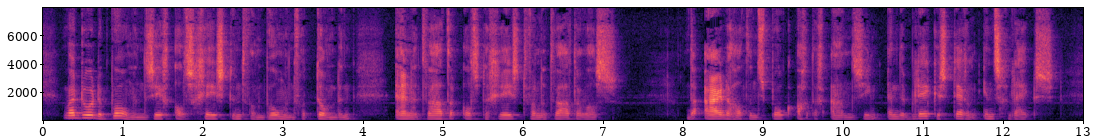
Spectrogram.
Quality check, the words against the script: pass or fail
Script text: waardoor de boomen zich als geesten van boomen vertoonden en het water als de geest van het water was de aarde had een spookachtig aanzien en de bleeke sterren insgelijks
pass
